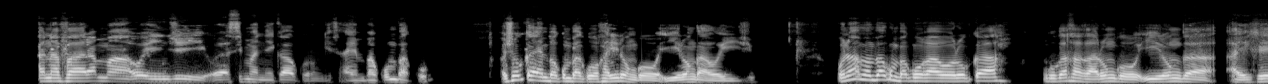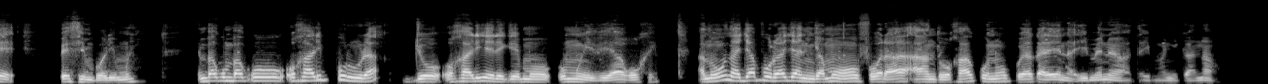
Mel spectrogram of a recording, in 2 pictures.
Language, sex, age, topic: Oshiwambo, male, 18-24, agriculture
